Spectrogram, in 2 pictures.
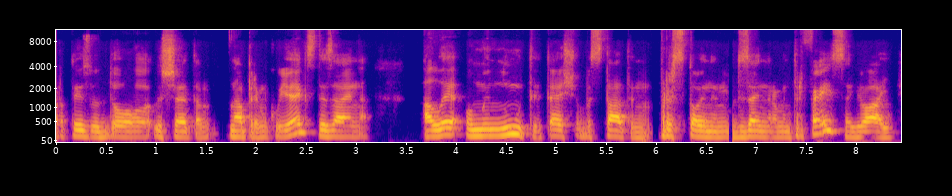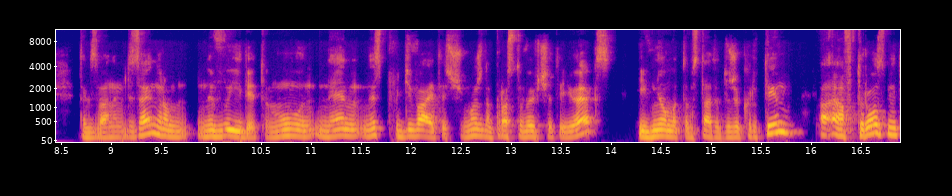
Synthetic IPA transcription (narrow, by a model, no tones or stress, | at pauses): pɐrt̪ɪzʊd̪ɔlˠɪʃɛt̪ɑm | nɑpɾʲɐmkʊjʊɛksd̪ɪzɑjnɐ̰ | ɐlˠɛʔɔmɪnut̪ɪt̪ɛʃt͡ʃɔbɪst̪ɑt̪ɪpɾɪst̪ɔjnɪmd̪ɪzɑjnɛɾɔmint̪ɛrfɛjsɐjʊɑj | t̪ɑɡzʋɑnɪmd̪ɪzɑjnɛɾɔmnɛʋɪjd̪ɛt̪ɔmunɛnɛspɔdʲiʋɑjt̪ɛsʲt͡ʃɔmɔʒnɐpɾɔst̪ɔʋɪwt͡ʃɪt̪ɪjʊɛks | iwnʲɔmʊt̪ɑmst̪ɑt̪ɪd̪uʒɛkɾʊt̪ɪmɐft̪ɔɾɔzmʲit̪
